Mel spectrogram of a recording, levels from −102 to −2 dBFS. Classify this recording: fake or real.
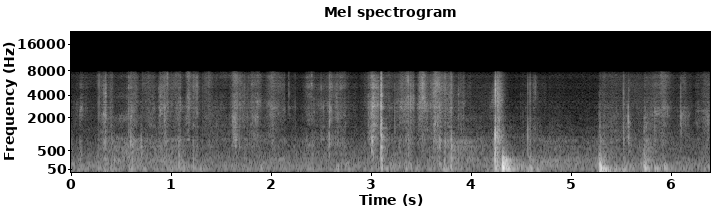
fake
